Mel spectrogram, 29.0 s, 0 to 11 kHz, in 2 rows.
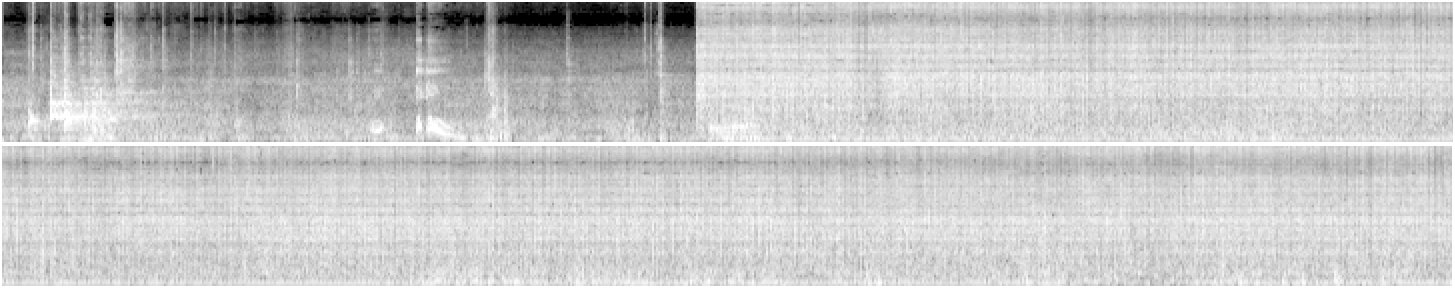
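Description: A few clicks and knocks, then about seven seconds in a self-shielded flux-cored welding arc (Lincoln NR-212 wire, .068 in, vertical up on 6 mm steel) strikes and runs with a steady, even crackle.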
